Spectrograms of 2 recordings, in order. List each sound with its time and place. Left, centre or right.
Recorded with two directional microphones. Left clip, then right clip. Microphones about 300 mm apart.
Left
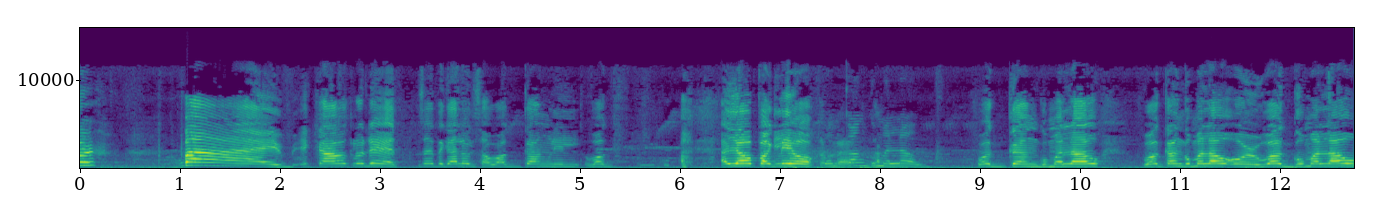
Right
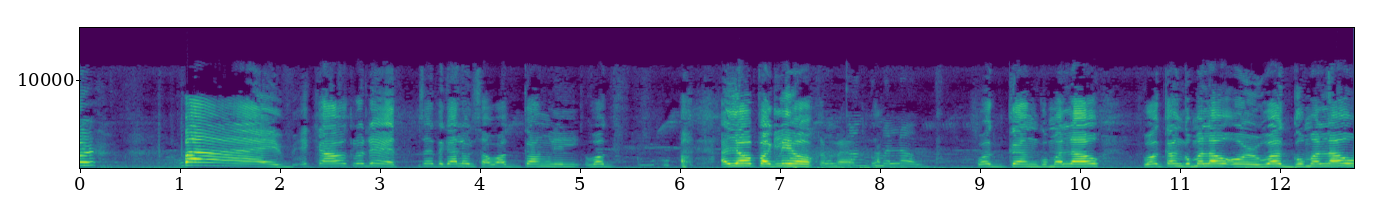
0.0 s a sound: centre
1.0 s speech: centre
8.0 s a woman's voice: centre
